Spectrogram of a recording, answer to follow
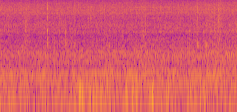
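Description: Steady low rumble of a vehicle moving along a dirt road, mixed with wind buffeting the microphone.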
